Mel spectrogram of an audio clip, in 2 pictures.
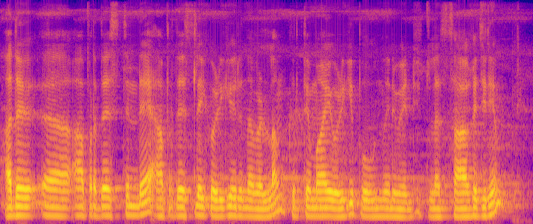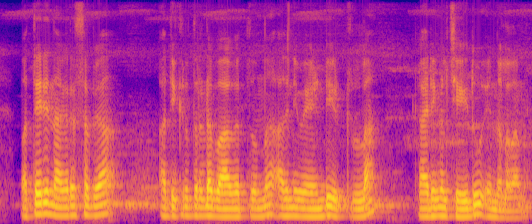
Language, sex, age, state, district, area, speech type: Malayalam, male, 30-45, Kerala, Wayanad, rural, spontaneous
